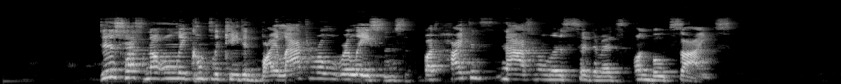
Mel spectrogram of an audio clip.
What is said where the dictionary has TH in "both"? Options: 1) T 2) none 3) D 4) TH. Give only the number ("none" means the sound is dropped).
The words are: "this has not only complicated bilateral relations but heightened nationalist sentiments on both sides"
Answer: 4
